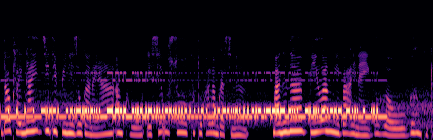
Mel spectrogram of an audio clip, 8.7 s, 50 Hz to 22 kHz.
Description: RTTY (45.45 baud, 170 Hz shift), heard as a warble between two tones, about 800 Hz centre, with speech in Bodo. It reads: IEDRT VRCNF FWQWW SQUZE ORHYN MNXVF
